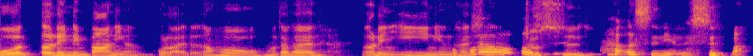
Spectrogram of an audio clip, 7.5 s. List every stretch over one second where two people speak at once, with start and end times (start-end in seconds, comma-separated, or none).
4.5-5.8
